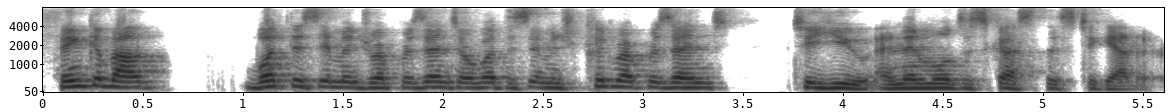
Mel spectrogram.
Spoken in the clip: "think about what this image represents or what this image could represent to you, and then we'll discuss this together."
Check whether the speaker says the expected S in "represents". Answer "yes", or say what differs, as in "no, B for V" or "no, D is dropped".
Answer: yes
